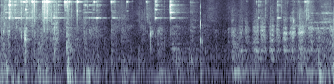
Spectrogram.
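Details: One-year-five-month-old giant schnauzer breathing hard, rapid irregular huffs and pants, louder at the start, with some handling or rustling noise.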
